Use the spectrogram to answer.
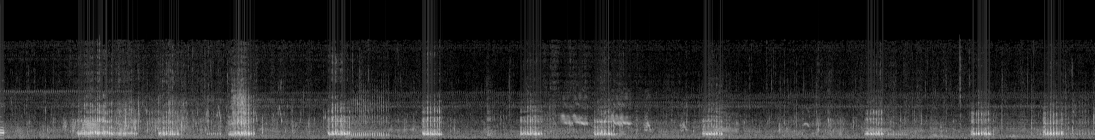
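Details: Great egret giving short, harsh croaks about once a second, each a rough burst with the same mid-pitched hoarse tone, some faint overlapping croaks behind.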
